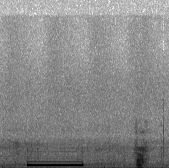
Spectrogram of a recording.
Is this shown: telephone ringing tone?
yes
